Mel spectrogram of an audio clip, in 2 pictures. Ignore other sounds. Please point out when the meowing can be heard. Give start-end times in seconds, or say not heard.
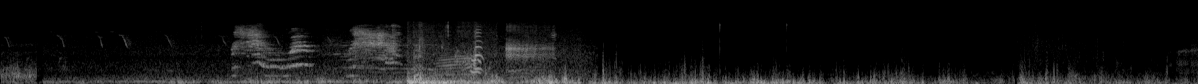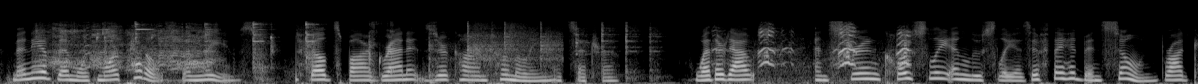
2.3-4.0.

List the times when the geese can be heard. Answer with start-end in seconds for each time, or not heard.
4.0-5.0, 12.2-14.2, 19.1-21.1.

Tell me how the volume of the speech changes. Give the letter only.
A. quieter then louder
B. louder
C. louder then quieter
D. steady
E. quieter
D.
